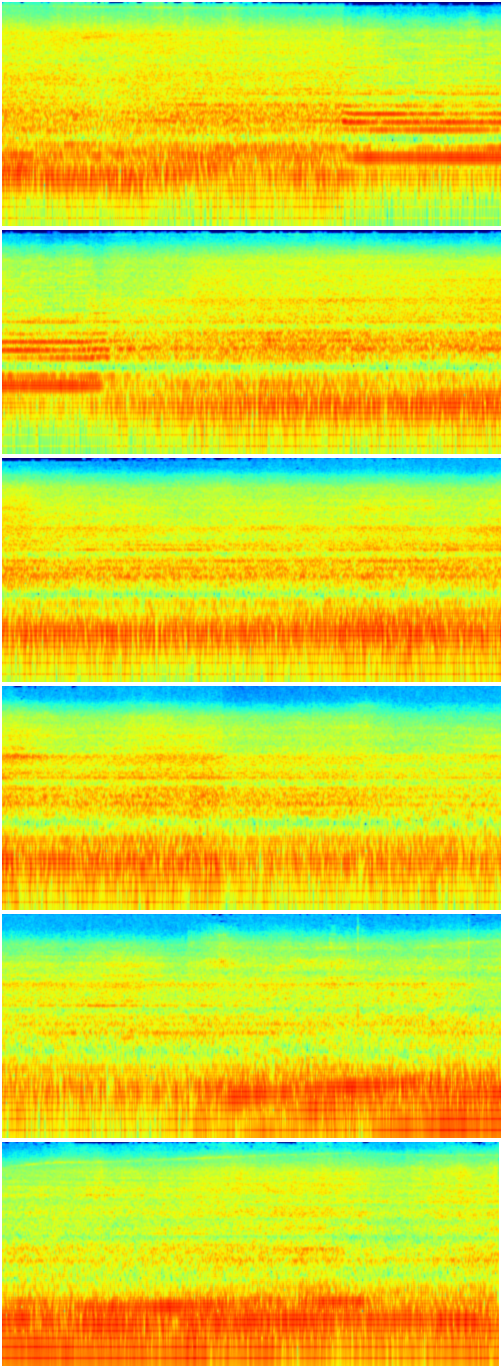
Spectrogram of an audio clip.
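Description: Railroad equipment train rolling past with steady wheel and rail noise. Its air horn sounds one steady chord for about two seconds a few seconds in. Near the end a heavy dump truck's diesel engine pulls away, its pitch rising several times as it works up through the gears.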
